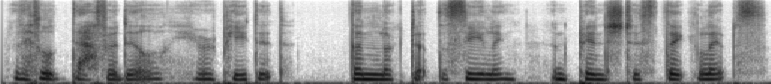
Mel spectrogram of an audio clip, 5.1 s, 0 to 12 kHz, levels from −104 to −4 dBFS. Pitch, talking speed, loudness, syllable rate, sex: 205 Hz, 165 wpm, -18 LUFS, 5.0 syllables/s, female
